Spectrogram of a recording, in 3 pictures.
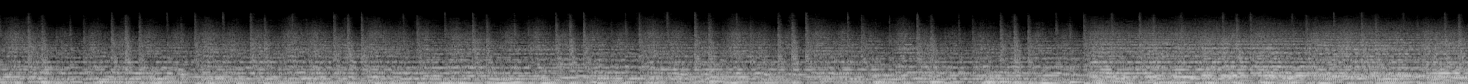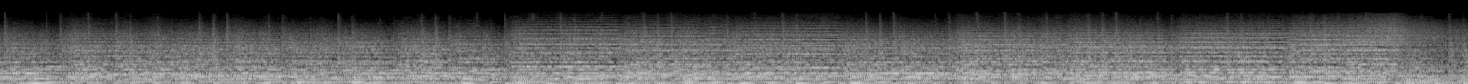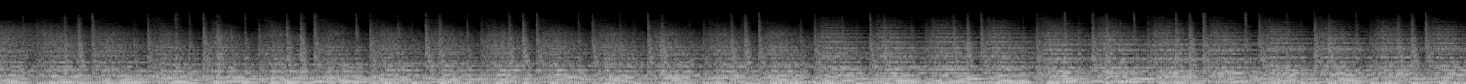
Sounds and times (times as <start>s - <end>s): Music: 0.0s - 44.0s.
